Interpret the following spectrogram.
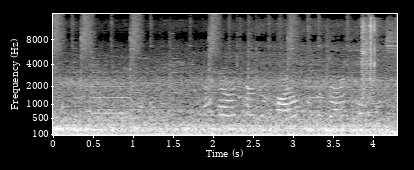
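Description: Steady low rumble of a car idling, heard from inside the cabin. In the second half a quick run of about five short, high chirps sounds over it.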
